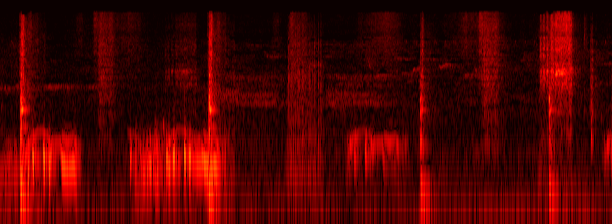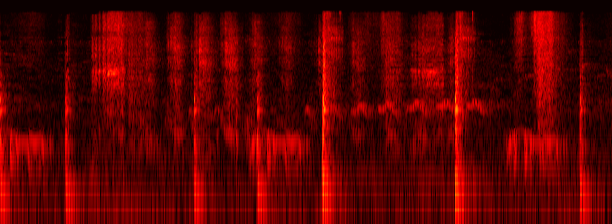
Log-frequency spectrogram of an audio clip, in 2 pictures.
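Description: Rock pigeons cooing, a low burbling coo repeating about every two seconds, with scattered sharp clicks and knocks between the calls.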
